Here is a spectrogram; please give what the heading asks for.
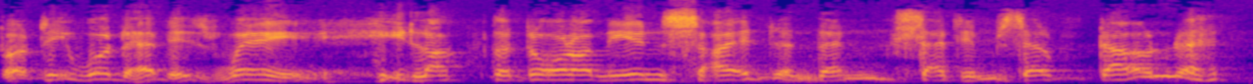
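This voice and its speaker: An actor playing a loyal, elderly manservant in an old-time radio drama, pleading and deferential in a halting manner. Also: male voice, high voice, expressive, vocal fry, breathy edge, full character voice. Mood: distraught. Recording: dull lo-fi radio drama recording.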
